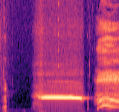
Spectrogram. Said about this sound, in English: learned to whistle without using her tongue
